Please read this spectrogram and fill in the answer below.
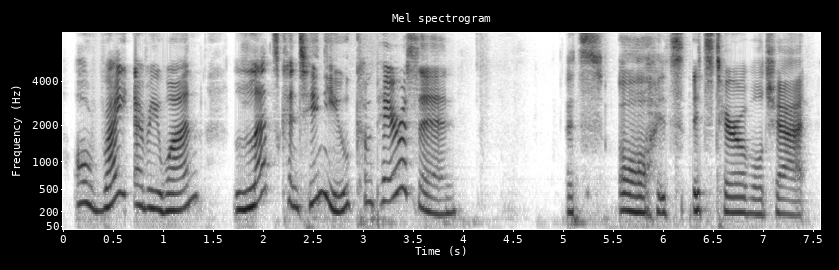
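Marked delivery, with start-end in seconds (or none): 0.1-3.9 eager, animated, excited teacher voice. Streamer addresses chat to continue the comparison, in an excited teacher voice. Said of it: "I get this teacher voice and I get so excited".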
